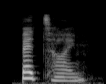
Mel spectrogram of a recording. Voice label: "bedtime", English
